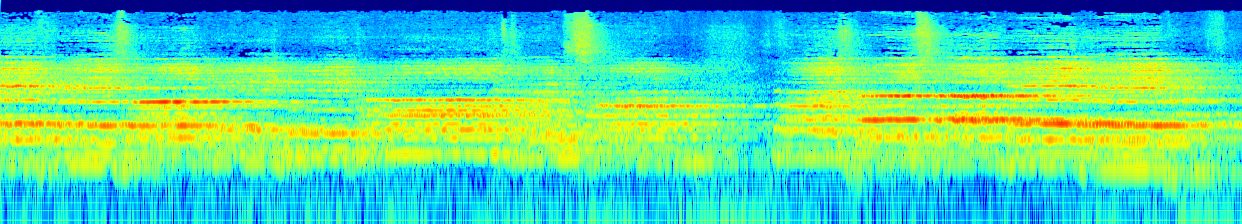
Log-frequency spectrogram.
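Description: Choral music, voices singing long held notes, in two phrases with a brief dip in level about seven and a half seconds in.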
